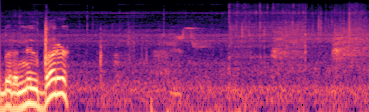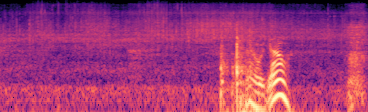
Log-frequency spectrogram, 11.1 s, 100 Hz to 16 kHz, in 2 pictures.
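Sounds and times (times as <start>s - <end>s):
butter sizzling in frying pan: 0.0s - 11.0s.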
